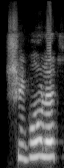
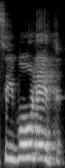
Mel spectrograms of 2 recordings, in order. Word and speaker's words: ஷிபோலேத்: வருகிற யார் துறைமுகப்பட்டணத்திற்கு வந்தாலும் ஷிபோலத் என்று சொல் என்று சொல்வார்கள் ஷிபோலேத் என்றால் அந்த ஸ்ரீ என்ற உச்சரிப்பு எப்ராஹிமருக்கு சொல்ல வாயில் வராது அவர்களுக்கு சொல்லத் தெரியாது அவர்கள் சிபோலேத் என்று சொல்லுவார்கள் சிபோலேத் என்று சொல்லுவதினால் அந்த உச்சரிப்பு அவர்களுக்கு வராது இந்த காரியத்தை பயன்படுத்தி எப்தா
